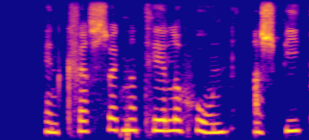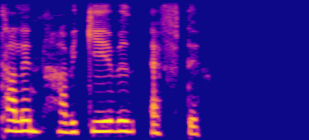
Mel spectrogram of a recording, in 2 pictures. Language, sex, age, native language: Icelandic, female, 50-59, Danish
